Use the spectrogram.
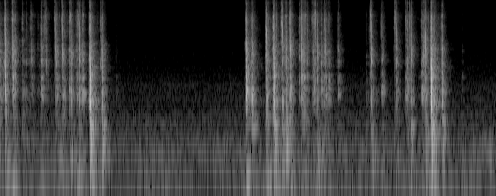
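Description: Fingertips type fast on a black plastic mechanical keyboard with clicky switches. Three quick bursts of sharp, bright clicks are separated by short pauses, with each keystroke dying away almost instantly.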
